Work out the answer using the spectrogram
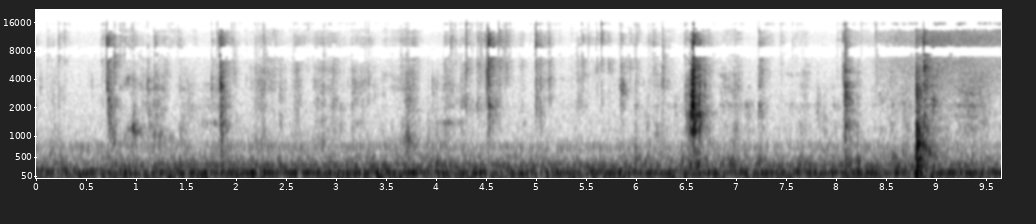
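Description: Close-up chewing of fried Hot Cheeto–crusted king crab: wet, squishy mouth sounds with scattered crunchy clicks, the loudest about six and a half and nearly nine seconds in, over a faint steady hum.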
